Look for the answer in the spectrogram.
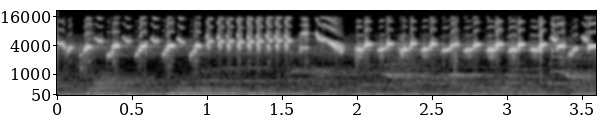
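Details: Goldfinch hybrid, four and a half months old, singing clean in a copied Malaga style, 2021: rapid high twittering notes, then a dense buzzy trill, then a run of quick repeated chirps.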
